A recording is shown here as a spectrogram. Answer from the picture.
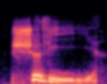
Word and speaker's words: cheville: La cheville, la cheville. Remember, double L like that after I, cheville.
